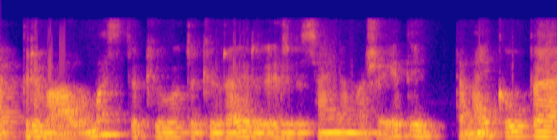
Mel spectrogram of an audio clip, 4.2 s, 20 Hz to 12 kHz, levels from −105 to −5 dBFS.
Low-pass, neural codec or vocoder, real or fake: 7.2 kHz; none; real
